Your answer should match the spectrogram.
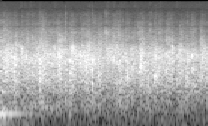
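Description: A church congregation at a reverend prophet's sermon breaks into sustained, dense applause, a steady wash of many hands clapping with no speech over it.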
